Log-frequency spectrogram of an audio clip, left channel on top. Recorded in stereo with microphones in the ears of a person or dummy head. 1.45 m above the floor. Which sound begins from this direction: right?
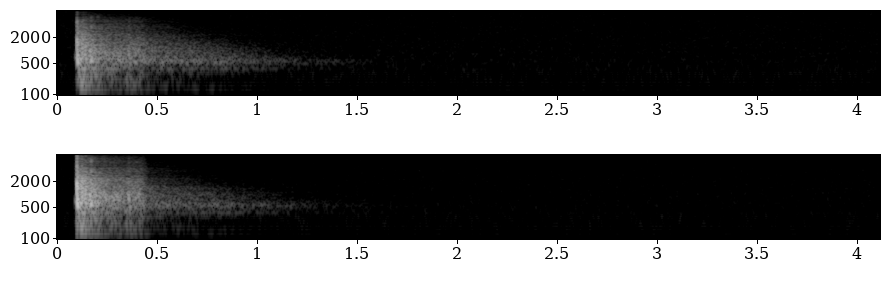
A gunshot, at 0.1 s.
